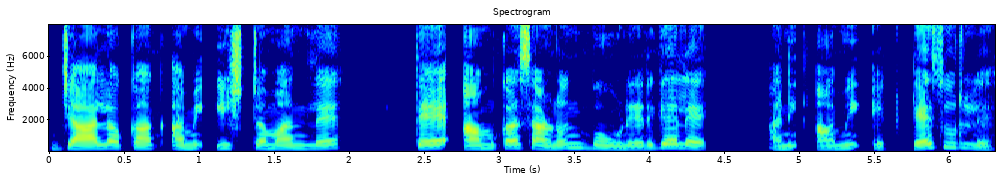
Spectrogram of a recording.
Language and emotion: Goan Konkani, sad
